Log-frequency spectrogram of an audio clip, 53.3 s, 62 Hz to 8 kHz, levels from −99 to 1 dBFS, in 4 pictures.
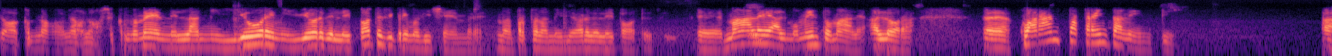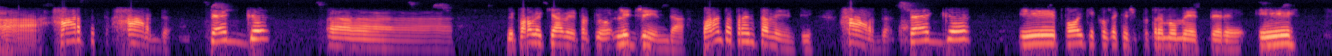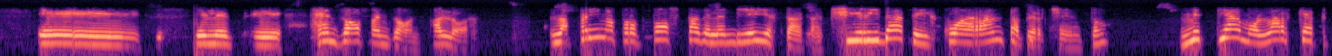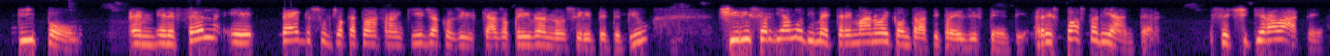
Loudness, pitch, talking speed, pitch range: -26 LUFS, 190 Hz, 115 wpm, 155-240 Hz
